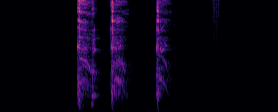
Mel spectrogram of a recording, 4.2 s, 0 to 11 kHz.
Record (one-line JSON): {"three_cough_length": "4.2 s", "three_cough_amplitude": 7795, "three_cough_signal_mean_std_ratio": 0.31, "survey_phase": "beta (2021-08-13 to 2022-03-07)", "age": "18-44", "gender": "Male", "wearing_mask": "No", "symptom_none": true, "smoker_status": "Never smoked", "respiratory_condition_asthma": false, "respiratory_condition_other": false, "recruitment_source": "REACT", "submission_delay": "1 day", "covid_test_result": "Negative", "covid_test_method": "RT-qPCR", "influenza_a_test_result": "Negative", "influenza_b_test_result": "Negative"}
